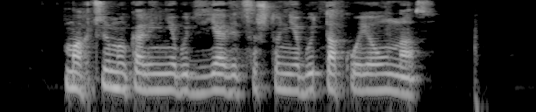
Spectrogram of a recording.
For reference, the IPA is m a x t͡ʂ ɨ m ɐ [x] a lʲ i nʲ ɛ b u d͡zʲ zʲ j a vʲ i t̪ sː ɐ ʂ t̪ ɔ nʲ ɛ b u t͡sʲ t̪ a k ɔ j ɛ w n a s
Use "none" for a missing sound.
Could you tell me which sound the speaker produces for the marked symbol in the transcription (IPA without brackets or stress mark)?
k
